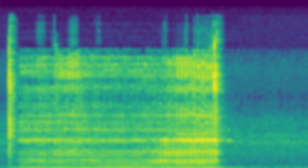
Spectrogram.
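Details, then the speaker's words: Older airbrush compressor, compared with a new Gaahleri Apex Force: rapid, even chatter about four beats a second, rough and clattery as pressure builds, then cuts out; owner feels it is on its way out. "And you hear at the end there, as the pressure builds up, it sounds like it's on its way out."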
